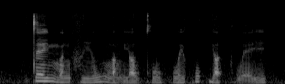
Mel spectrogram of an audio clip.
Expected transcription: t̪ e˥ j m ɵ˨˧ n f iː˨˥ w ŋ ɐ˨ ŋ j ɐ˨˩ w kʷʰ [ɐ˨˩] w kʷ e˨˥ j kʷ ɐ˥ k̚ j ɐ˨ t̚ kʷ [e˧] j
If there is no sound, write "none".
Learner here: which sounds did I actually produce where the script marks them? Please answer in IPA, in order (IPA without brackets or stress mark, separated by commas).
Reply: ɐ˨˧, e˨˥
